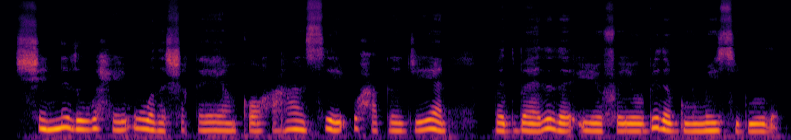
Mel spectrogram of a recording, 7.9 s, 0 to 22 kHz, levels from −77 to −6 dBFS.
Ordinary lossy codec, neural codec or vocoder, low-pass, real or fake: none; vocoder, 44.1 kHz, 128 mel bands, Pupu-Vocoder; none; fake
